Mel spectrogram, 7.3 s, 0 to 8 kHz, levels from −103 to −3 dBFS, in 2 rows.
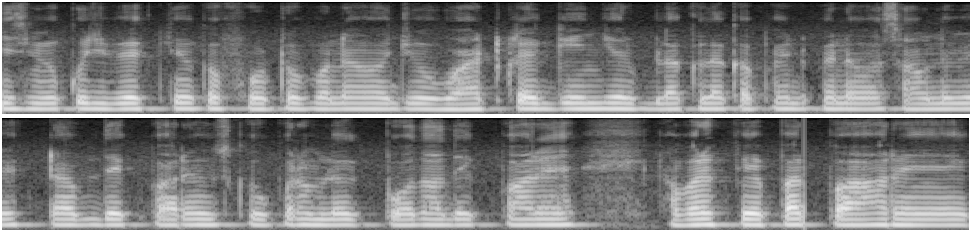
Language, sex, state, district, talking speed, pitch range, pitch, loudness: Hindi, male, Haryana, Jhajjar, 315 wpm, 145-150 Hz, 150 Hz, -19 LUFS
